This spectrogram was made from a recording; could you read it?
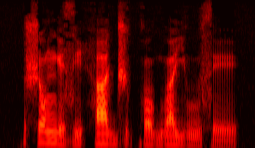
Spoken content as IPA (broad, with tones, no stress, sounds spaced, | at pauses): ʃ ɔ˦ ŋ e˨ z i˦ h aː˦ d͡ʒ ʊ˦ k ɔ˦ ɡʷ aː˦ j uː˨ s eː˨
